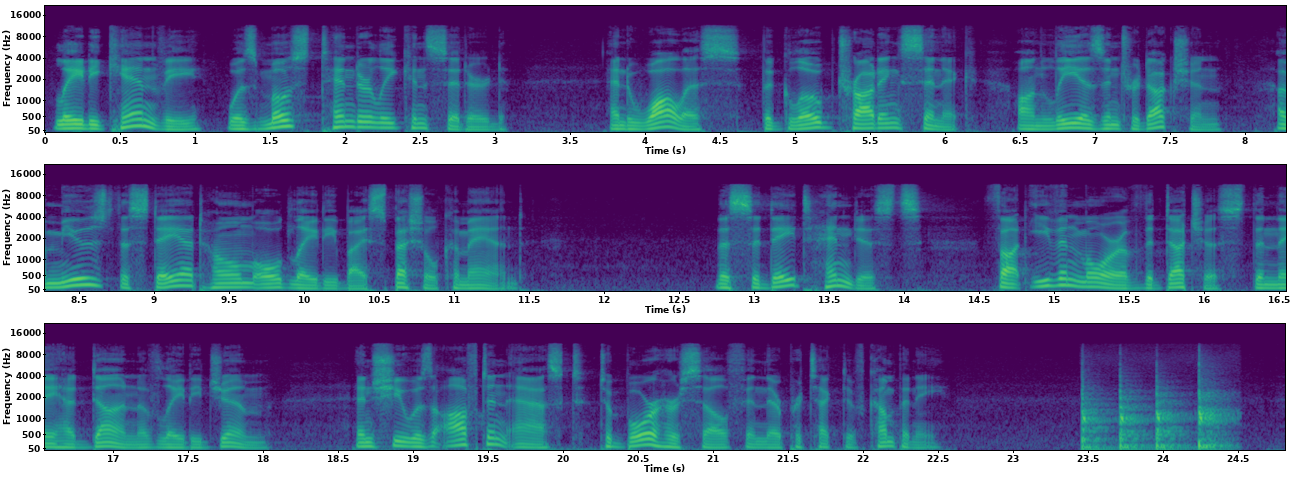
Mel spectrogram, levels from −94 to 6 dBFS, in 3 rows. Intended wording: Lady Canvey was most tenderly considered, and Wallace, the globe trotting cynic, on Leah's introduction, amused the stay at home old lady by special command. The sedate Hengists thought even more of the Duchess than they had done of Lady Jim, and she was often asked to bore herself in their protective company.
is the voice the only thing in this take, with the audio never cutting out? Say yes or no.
no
